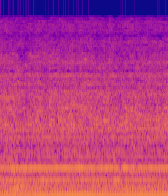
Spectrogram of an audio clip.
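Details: New Samsung washing machine running unusually loud. An even low hum with a faint higher whine runs steadily throughout, and no cause stands out.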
